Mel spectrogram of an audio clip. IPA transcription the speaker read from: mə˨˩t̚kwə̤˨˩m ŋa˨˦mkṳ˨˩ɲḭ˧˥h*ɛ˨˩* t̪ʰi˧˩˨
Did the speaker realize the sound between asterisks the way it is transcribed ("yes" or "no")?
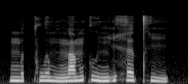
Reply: no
